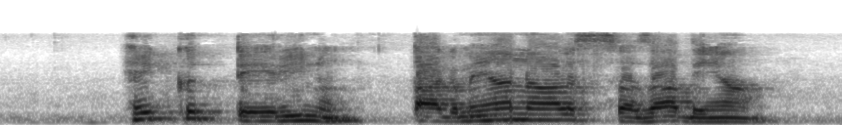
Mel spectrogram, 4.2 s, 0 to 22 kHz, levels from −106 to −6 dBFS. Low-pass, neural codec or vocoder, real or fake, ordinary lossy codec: 7.2 kHz; none; real; AAC, 64 kbps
